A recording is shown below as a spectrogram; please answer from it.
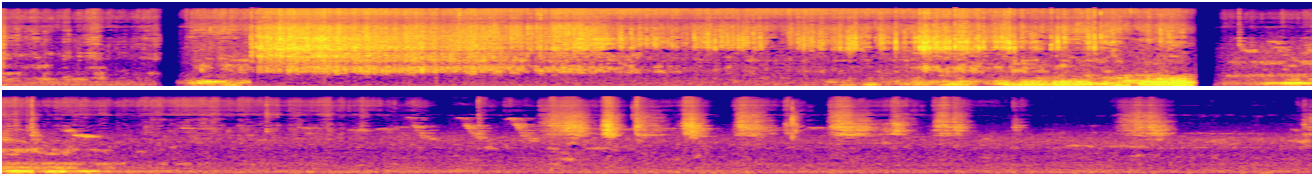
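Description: Dry grain poured from a cloth bag into a plastic bowl: a steady hiss lasting about seven seconds, then quiet scattered clicks as a hand stirs through the grain.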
